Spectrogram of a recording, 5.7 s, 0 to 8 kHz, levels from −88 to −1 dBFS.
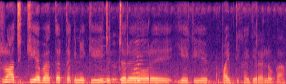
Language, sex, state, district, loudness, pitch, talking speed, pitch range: Hindi, female, Haryana, Jhajjar, -16 LUFS, 195 Hz, 165 wpm, 190-215 Hz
